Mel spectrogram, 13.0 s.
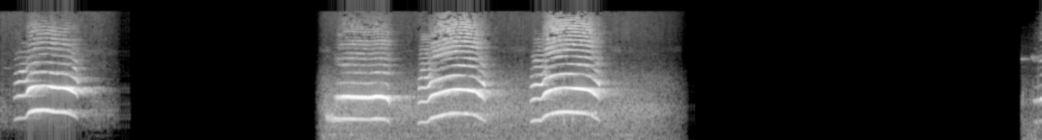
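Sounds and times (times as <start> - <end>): peacock calling: 0.0 - 1.4, 4.0 - 8.4, 12.8 - 13.0.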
